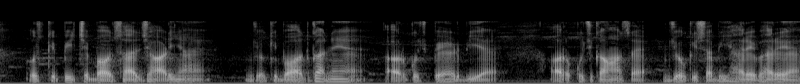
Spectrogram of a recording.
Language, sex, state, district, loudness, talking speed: Hindi, male, Bihar, Saharsa, -28 LUFS, 185 wpm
